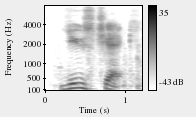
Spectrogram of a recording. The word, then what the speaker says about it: Juszczyk: Kyle Juszczyk. – Juszczyk, yes.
